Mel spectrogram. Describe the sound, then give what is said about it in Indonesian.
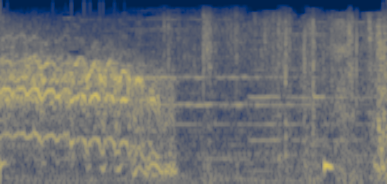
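A horse whinnies loudly, a shrill, quavering neigh that trails off, followed by soft hoof clops and shuffling. No one speaks. “Tapi bagaimana dengan kuda?”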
